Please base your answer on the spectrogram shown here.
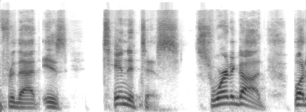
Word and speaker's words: tinnitus: Technically, the proper pronunciation for that is tinnitus. Swear to God, but it's mispronounced so often that people just accept tinnitus.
